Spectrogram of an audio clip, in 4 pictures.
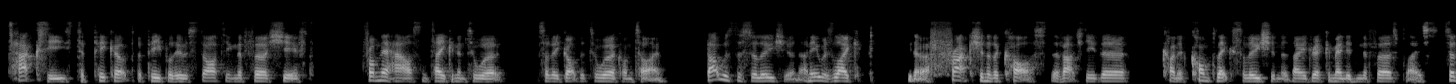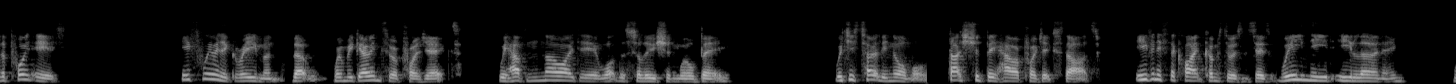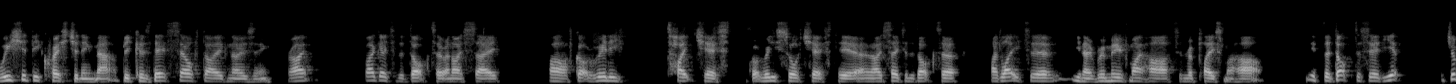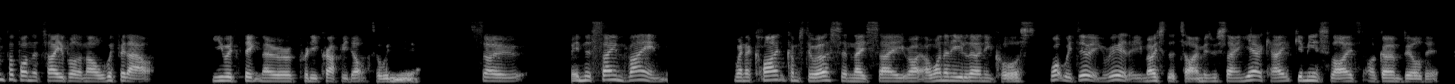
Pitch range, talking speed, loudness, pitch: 145-180 Hz, 235 wpm, -27 LUFS, 155 Hz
